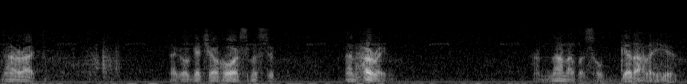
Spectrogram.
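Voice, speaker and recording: Very deep-voiced, stern frontier marshal. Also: male voice, moderate pace, creaky. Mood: commanding. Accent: American. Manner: terse, commanding, unyielding. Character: stern, hard-nosed male frontier U.S. Marshal. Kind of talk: 1950s radio western acting. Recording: dull, muffled 1950s radio recording.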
